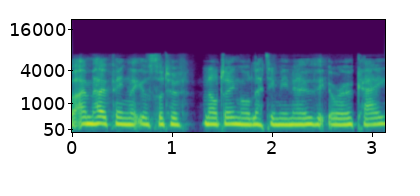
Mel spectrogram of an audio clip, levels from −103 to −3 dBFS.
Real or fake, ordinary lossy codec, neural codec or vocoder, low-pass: fake; AAC, 32 kbps; codec, 16 kHz, 16 kbps, FunCodec, trained on LibriTTS, 50 frames a second; 7.2 kHz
